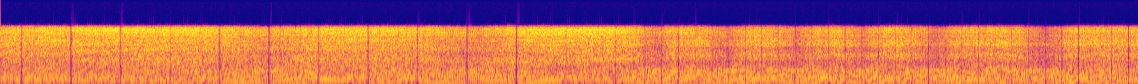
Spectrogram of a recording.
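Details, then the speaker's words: Snow blower small engine that previously ran only on the primer bulb, idle screws adjusted: steady but slightly hunting run, smoking heavily; owner suspects the choke was partly on throughout, running rich until it ran out of fuel. "So, I mean, it smokes a lot, but I think the choke might have partially been on that entire time, so that might have been it."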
